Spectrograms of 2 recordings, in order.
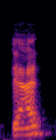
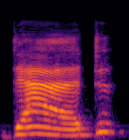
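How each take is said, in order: First: The final d is weak or barely heard. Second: The final d is clearly pronounced. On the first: "a Thai speaker would pronounce it dad" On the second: "in English, we would pronounce this word dad"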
